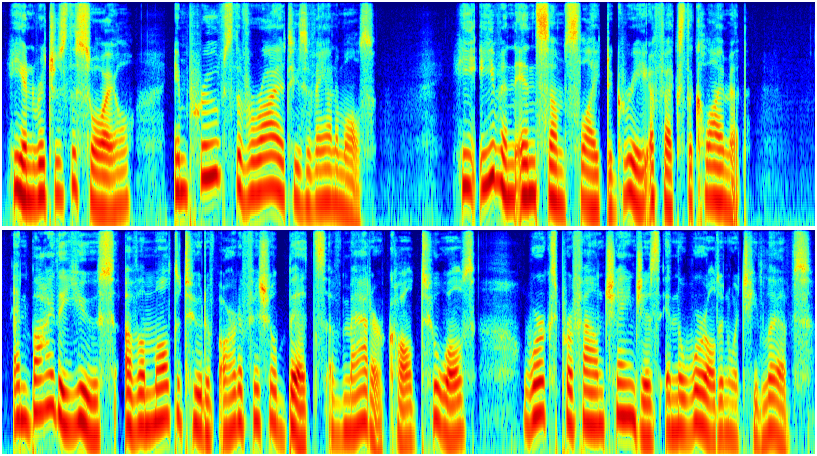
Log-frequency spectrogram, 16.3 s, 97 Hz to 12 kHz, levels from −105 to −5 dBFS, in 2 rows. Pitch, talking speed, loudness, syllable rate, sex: 175 Hz, 155 wpm, -19 LUFS, 4.8 syllables/s, female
